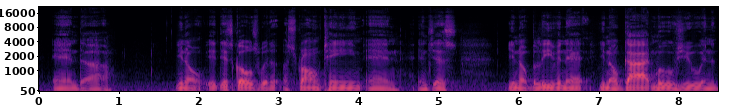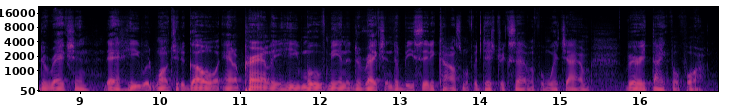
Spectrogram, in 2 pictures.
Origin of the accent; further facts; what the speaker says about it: St. Louis, Missouri, United States; moved away as an adult; also born or lived in Nashville, Tennessee; now in Chattanooga, United States; I was born and raised in Saint Louis, Missouri.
